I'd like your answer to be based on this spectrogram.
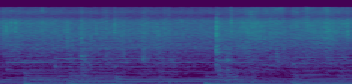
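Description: Garlic and onion fry in a pan while a utensil stirs them, giving a steady close sizzle broken by several scraping strokes, with no talking.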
